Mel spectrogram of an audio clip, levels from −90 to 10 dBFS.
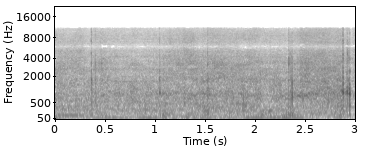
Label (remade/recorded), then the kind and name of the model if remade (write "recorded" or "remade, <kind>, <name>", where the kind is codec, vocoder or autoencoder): remade, codec, SNAC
